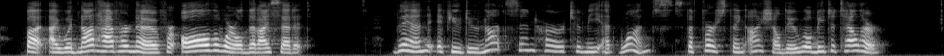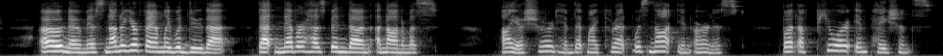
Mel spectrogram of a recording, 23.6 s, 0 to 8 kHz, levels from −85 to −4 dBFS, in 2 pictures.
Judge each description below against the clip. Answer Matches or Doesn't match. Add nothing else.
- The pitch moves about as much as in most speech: Matches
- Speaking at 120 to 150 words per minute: Doesn't match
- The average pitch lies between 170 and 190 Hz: Doesn't match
